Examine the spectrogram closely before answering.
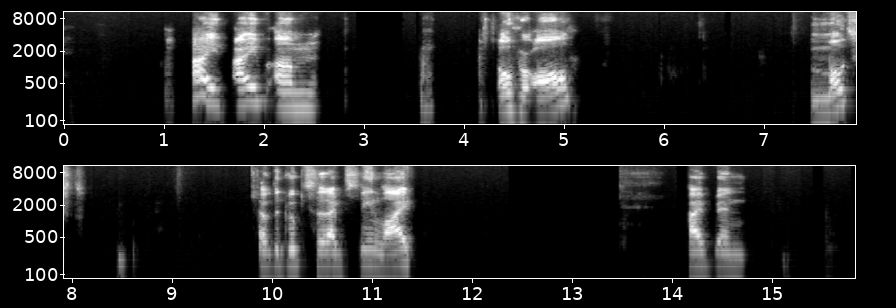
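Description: A middle-aged man speaks with animation over an online call, in short bursts with pauses.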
